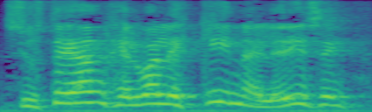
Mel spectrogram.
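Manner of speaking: usual speaking voice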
